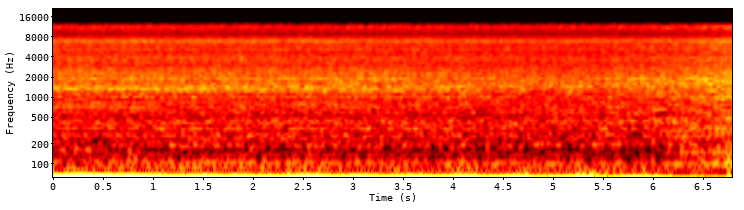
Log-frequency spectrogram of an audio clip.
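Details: BMW 325i engine reassembled after a stiff, poorly lubricated camshaft let the VANOS cam rotate out of timing, Valvetronic refitted and set: deep low rumble holds steady without misses or ticking, settling into an even idle.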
